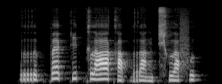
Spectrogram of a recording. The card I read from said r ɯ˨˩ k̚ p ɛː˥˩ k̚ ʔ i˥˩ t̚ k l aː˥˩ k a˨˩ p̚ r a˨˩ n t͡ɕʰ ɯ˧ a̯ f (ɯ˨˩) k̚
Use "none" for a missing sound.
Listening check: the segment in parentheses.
ɯ˥˩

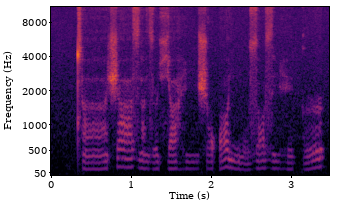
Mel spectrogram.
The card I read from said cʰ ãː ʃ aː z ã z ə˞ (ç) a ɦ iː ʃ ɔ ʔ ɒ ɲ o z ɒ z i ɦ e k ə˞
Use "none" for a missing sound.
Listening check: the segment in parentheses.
ç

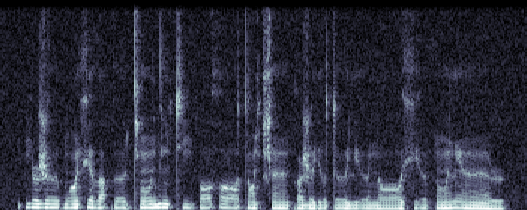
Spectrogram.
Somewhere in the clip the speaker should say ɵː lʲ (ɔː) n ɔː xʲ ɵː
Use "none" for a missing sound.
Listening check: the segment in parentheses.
ɵː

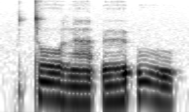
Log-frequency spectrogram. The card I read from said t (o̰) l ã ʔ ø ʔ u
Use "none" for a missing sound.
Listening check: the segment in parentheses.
o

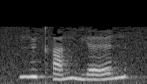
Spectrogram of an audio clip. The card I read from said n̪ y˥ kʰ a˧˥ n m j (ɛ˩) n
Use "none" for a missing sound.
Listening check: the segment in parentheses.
ɛ˧˥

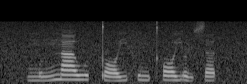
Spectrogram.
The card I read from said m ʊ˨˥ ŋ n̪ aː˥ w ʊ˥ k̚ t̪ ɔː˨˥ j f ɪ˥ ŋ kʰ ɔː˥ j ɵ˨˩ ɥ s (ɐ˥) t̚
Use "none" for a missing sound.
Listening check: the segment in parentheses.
ɐ˧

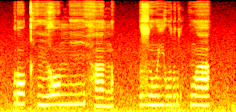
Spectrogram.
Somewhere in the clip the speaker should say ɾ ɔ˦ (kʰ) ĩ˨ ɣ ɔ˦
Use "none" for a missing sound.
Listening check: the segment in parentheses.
kʰ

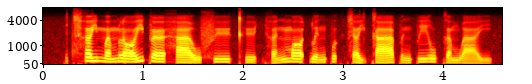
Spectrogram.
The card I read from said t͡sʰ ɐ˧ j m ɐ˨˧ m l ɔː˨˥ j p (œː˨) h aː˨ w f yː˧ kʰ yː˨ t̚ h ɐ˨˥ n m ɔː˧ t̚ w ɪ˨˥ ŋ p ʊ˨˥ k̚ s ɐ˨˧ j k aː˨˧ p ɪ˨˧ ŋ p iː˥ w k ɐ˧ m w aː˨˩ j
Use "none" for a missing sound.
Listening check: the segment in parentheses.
œː˨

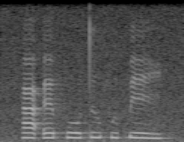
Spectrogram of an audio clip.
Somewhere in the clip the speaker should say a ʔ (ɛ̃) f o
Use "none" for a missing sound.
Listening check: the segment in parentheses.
ɛ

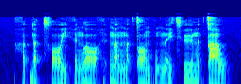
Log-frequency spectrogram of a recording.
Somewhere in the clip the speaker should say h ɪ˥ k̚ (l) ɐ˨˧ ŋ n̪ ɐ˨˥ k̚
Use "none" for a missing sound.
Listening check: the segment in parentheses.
n̪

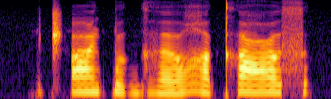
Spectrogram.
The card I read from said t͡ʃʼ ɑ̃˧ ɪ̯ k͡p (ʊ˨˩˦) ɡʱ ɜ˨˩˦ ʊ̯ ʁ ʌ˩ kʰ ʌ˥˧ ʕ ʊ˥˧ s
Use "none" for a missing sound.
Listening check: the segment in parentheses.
ʊ˩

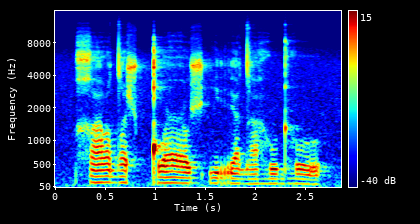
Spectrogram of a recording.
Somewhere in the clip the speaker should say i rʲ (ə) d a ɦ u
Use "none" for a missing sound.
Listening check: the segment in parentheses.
a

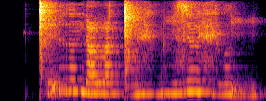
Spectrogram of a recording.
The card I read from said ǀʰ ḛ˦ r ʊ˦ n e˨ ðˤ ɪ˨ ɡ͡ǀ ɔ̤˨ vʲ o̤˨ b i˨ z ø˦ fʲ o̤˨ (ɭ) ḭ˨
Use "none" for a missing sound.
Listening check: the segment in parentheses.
l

